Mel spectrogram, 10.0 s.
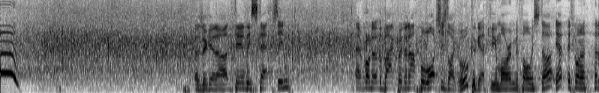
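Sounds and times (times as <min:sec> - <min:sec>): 
audience applause: 0:00.0 - 0:08.6
speech: 0:03.2 - 0:05.0, 0:05.9 - 0:09.9.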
